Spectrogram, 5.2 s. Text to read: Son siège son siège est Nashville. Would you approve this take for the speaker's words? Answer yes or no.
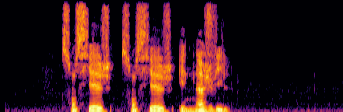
yes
